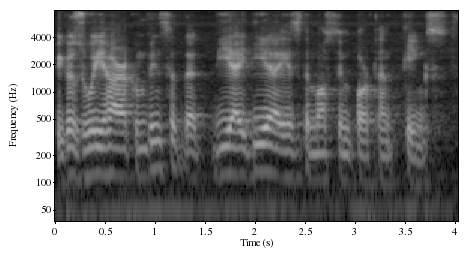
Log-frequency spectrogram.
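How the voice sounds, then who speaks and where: A man with an Italian accent. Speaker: screenwriter and director. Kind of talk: talk. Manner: halting.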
